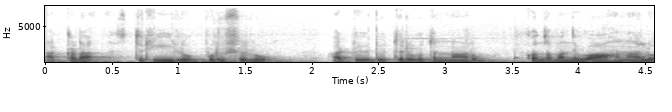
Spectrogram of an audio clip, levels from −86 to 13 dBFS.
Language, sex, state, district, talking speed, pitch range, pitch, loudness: Telugu, male, Andhra Pradesh, Krishna, 120 wpm, 125-130 Hz, 125 Hz, -19 LUFS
